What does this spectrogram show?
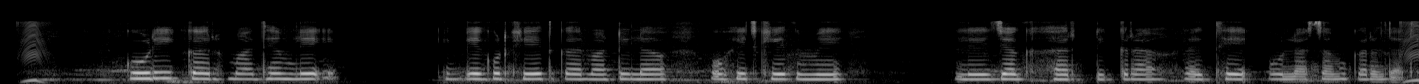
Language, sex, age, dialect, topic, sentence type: Chhattisgarhi, female, 18-24, Northern/Bhandar, agriculture, statement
